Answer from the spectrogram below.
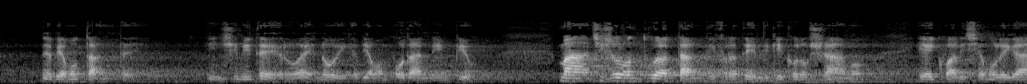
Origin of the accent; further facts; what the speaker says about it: Premariacco, Friuli-Venezia Giulia, Italy; tornando a Premariaco, la mia terra, la mia casa, dove sono partito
